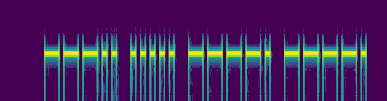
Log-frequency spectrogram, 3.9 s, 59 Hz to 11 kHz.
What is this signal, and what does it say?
Morse code, heard as a keyed tone, about 25 wpm, 700 Hz. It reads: 8599
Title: Numbers - 4-Digit 25wpm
